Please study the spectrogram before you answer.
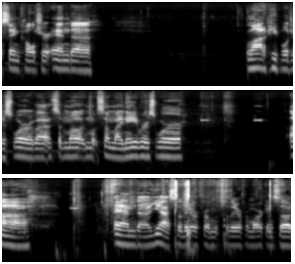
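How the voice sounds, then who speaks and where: A man's voice: mid-range voice, flat delivery, unhurried, pauses often, slight background noise. A man with a nasal voice talking in a rambling, casual vlog monologue at home, restarting often and swearing casually. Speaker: vlogger. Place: home kitchen near a microwave.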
